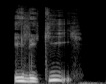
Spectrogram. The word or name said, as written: elegi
